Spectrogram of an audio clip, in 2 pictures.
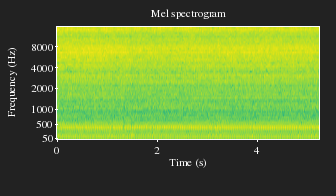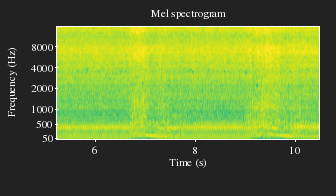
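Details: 1980 Yamaha XJ650 on pod filters: a steady fast idle surges and sags in pitch twice within a few seconds. The idle is unstable and hunting, and the owner is still chasing a revving issue, cause unconfirmed.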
